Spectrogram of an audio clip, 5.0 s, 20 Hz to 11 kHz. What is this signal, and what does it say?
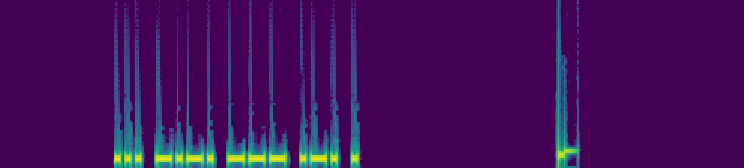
Morse code, heard as a keyed tone, about 36 wpm, 700 Hz. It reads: SCORE
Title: Five Letter Words - 35wpm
